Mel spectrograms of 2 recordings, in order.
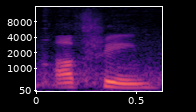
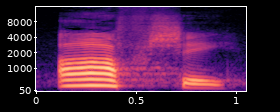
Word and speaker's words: Afreen: Afreen. What's your name? Afreen. I think you'll find that that's pronounced Afshi.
